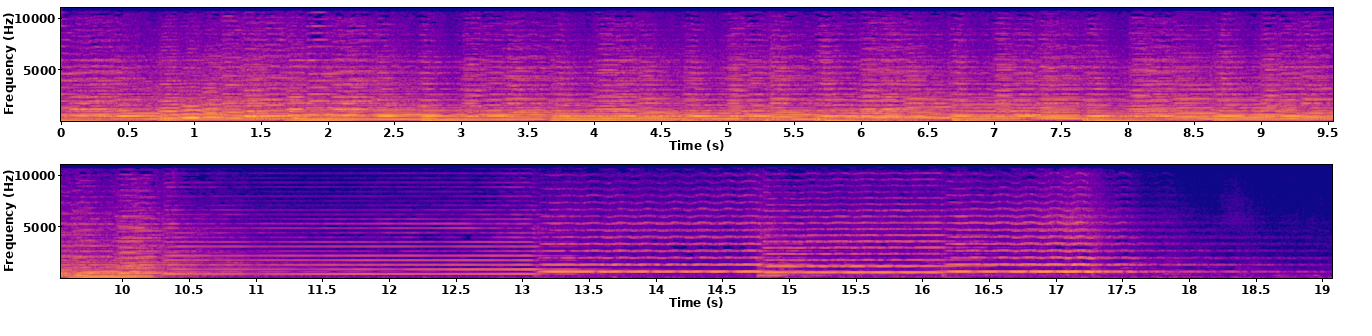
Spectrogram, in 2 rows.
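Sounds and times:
bass-heavy accompaniment: 0.0s - 10.5s
violin playing sustained notes: 0.0s - 19.0s.

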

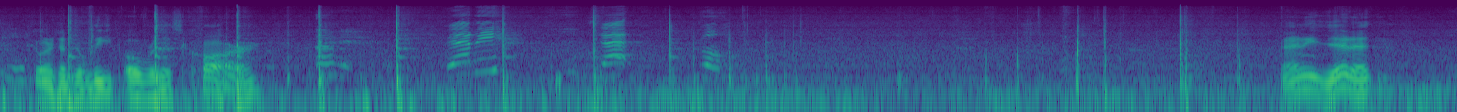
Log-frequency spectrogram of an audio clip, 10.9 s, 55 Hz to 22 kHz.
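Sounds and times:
low outdoor background: 0.0s - 10.9s.

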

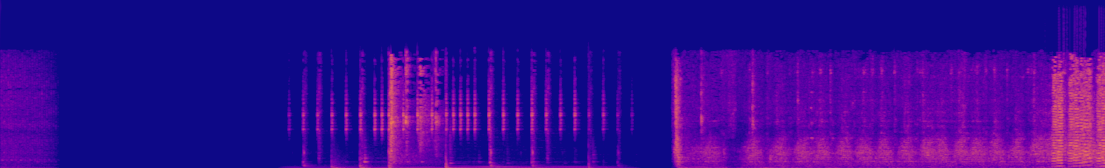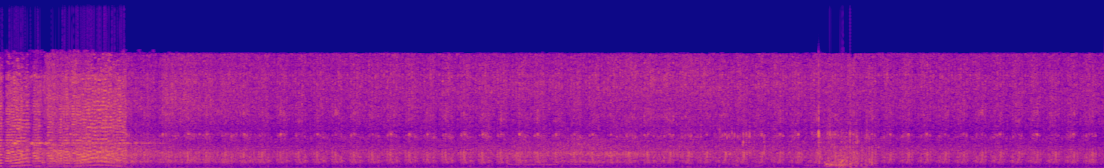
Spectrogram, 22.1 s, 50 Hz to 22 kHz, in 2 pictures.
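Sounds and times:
truck engine running: 0.0s - 0.6s, 6.8s - 22.0s
loud wavering truck horn: 10.3s - 12.9s, 16.0s - 19.8s.

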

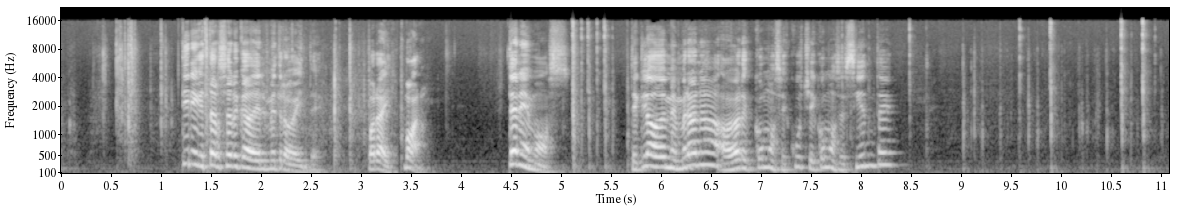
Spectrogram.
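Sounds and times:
keyboard typing: 5.1s - 5.8s, 8.5s - 11.0s.

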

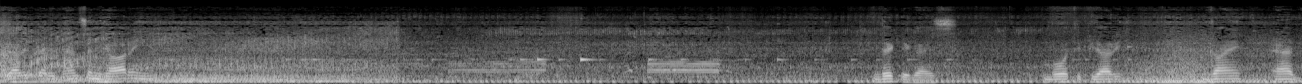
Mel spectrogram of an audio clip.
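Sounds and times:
low engine drone: 0.0s - 12.1s
short higher-pitched tones: 4.4s - 7.9s.

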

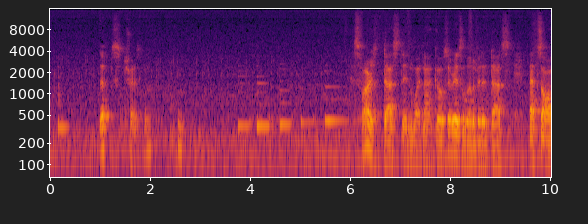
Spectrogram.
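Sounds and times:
ukulele notes plucked: 0.0s - 0.5s, 3.7s - 6.1s.

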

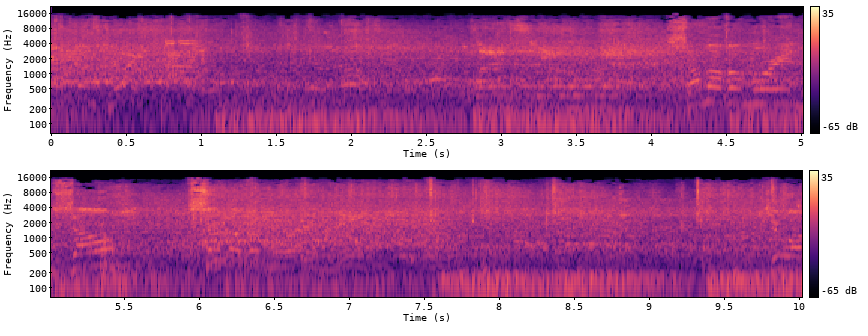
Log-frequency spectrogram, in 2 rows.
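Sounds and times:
faint voices in arena: 0.0s - 10.0s.

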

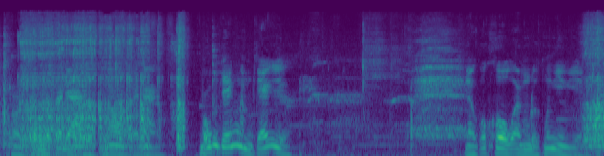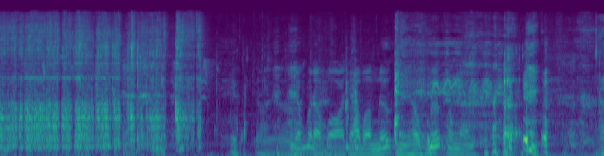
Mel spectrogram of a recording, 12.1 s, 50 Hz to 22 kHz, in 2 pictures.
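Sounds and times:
gulp: 0.0s - 2.0s, 5.8s - 9.1s
man slurping porridge: 0.0s - 2.0s, 5.8s - 9.2s.

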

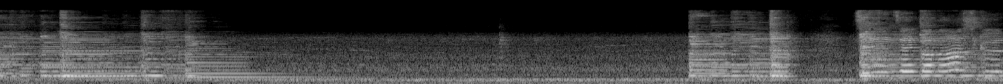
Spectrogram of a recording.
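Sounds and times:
acoustic guitar strum: 0.0s - 3.4s, 6.8s - 10.0s
steady background hiss: 0.0s - 10.0s.

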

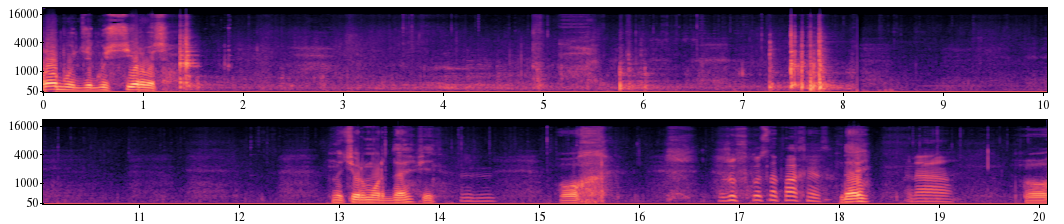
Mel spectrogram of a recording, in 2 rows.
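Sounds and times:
stew simmering with hiss: 0.1s - 20.0s.

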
